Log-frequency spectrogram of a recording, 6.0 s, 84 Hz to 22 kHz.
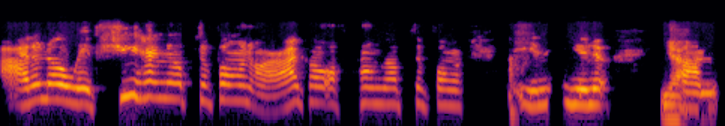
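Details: Post-stroke aphasia in a 57-year-old woman after a major ischemic stroke in 2011 at age 45 affecting her right side and speech; initially unable to talk, now improving but worse with emotion.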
